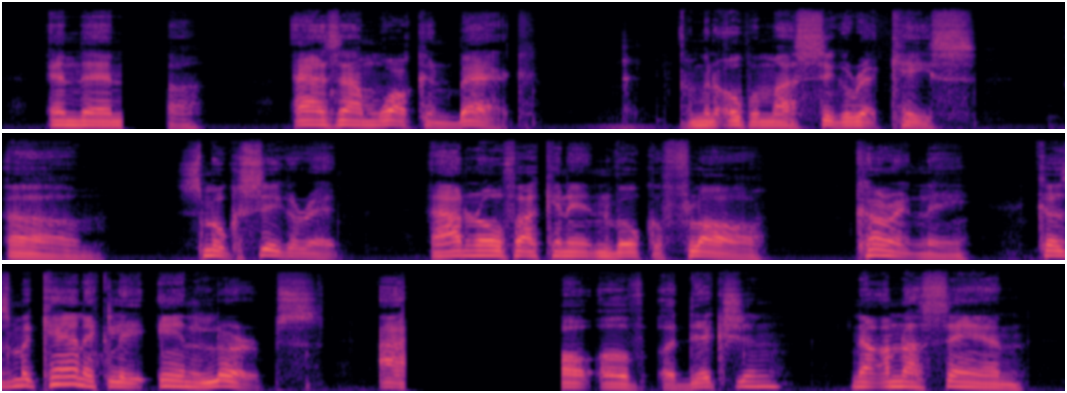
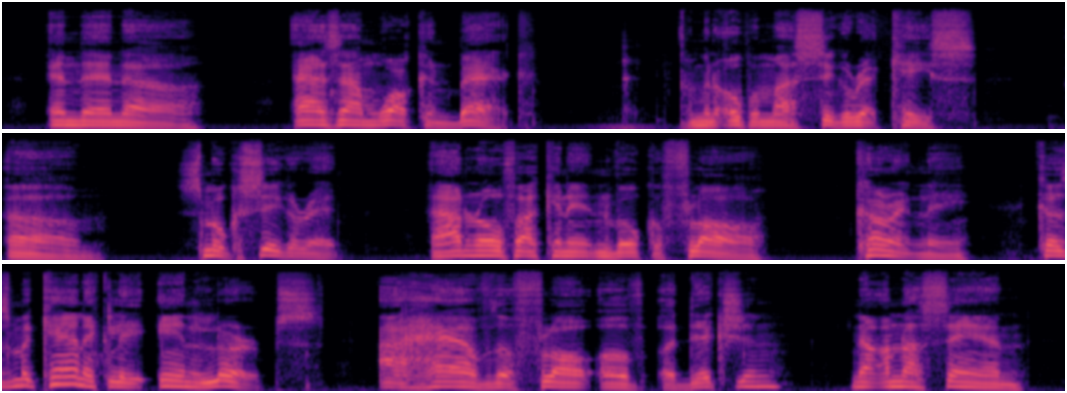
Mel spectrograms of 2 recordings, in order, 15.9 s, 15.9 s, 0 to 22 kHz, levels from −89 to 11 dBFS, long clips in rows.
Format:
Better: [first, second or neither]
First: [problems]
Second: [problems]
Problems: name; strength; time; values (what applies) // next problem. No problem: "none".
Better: second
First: audio cutting out; at 0.5 s and at 13 s for 1 s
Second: none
